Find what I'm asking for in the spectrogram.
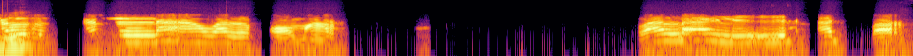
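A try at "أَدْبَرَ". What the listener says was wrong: Adbar, qalqalah pada dal. Walaili iz adbar. Ad. Ad, tidak ad, ya. Walaili iz adbar. Adbar.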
